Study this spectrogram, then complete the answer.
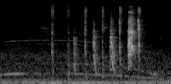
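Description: A pet bird named Kiwi chirps in a quick run of short, bright calls, growing busier and louder toward the end over a quiet indoor hum.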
